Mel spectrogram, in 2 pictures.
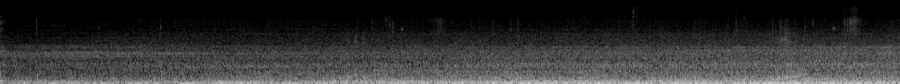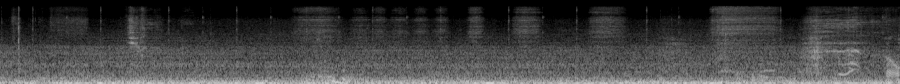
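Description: Car driving on the road, heard from inside the cabin: a steady engine and tyre rumble that grows somewhat louder over the first few seconds, then holds.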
